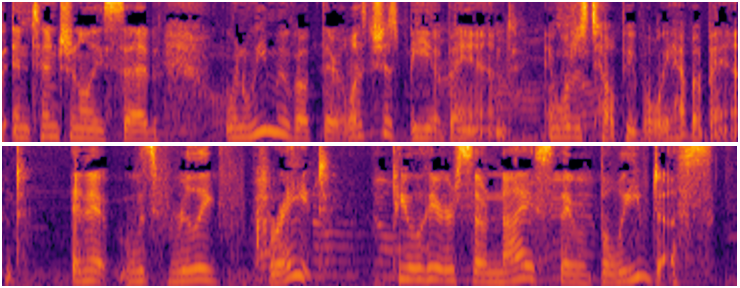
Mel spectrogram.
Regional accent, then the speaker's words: Appalachia, United States; coming here and telling people we're Appalachian and I have this murder ballad

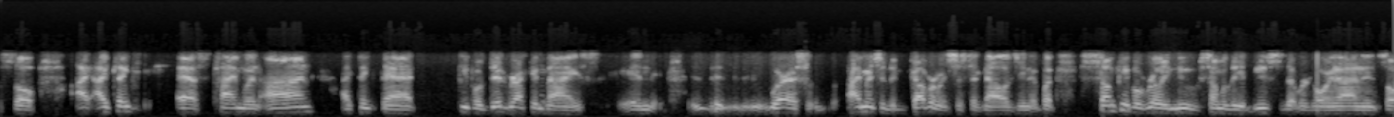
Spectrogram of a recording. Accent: Michigan, United States; because I'm from Michigan

